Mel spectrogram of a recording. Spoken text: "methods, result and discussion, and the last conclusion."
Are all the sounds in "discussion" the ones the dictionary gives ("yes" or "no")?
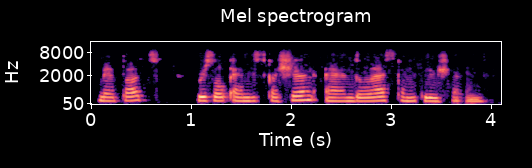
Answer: yes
